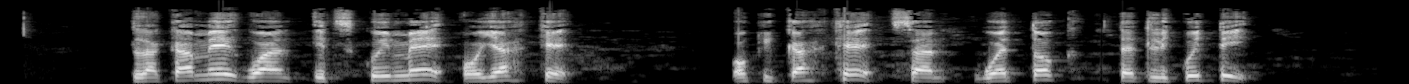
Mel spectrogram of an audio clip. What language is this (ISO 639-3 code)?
nlv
